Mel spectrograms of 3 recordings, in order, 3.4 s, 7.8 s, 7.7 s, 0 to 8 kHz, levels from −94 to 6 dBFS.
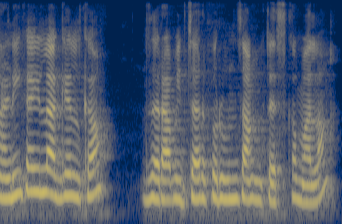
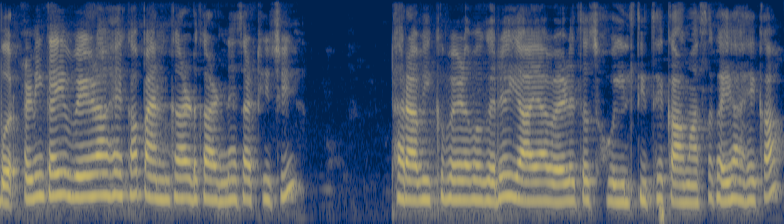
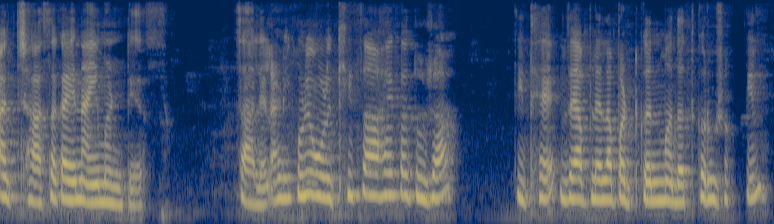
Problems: none marked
